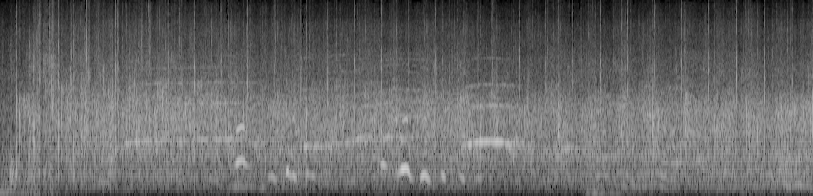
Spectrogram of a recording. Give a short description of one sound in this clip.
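A large audience cheers and screams loudly in an echoing hall.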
